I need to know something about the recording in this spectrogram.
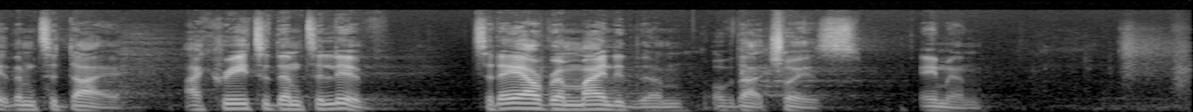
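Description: A young man speaks clearly through a microphone.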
